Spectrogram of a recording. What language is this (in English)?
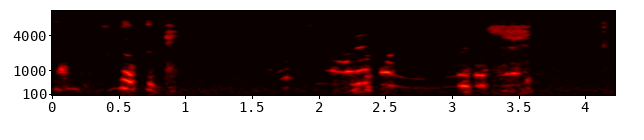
Chinese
